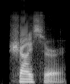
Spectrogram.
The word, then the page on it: shicer: American English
